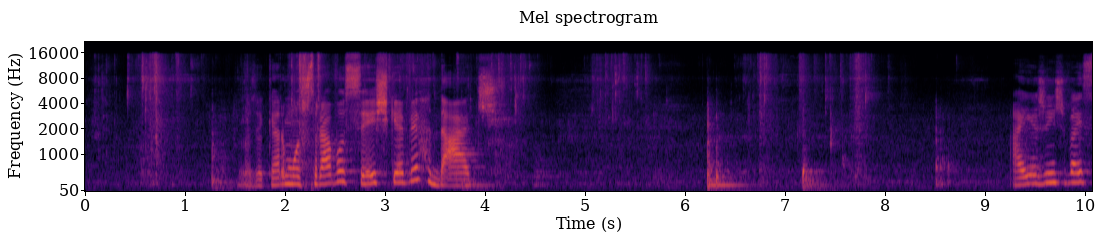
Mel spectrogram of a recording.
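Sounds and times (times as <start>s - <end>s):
water running and dripping: 0.0s - 8.2s
water splashing on window: 0.1s - 5.6s, 6.4s - 8.0s.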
